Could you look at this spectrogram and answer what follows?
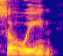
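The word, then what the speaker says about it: Samhain: actually spelled Si mhm I am but it's pronounced so ween the Druids worshiped the Sun God names like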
